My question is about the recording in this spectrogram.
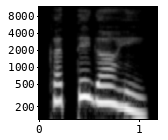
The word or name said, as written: ಕತ್ತೆಗಾಹಿ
